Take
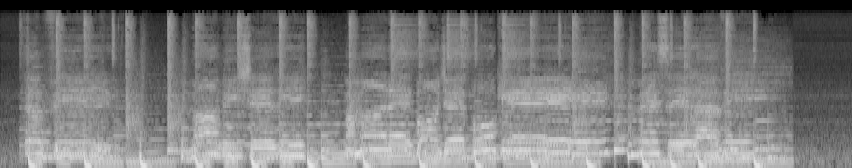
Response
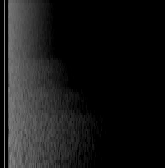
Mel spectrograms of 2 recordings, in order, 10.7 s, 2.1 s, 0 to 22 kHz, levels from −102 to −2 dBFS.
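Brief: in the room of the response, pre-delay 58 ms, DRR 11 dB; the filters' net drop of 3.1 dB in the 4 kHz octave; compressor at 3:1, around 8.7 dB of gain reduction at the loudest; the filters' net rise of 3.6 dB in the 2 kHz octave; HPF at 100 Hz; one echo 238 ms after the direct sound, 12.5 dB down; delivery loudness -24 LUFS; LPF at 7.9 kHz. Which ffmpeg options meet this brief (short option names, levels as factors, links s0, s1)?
-filter_complex "[0:a]highpass=100,lowpass=7900,equalizer=f=2000:t=o:g=6,equalizer=f=4000:t=o:g=-7,acompressor=threshold=0.0316:ratio=3,aecho=1:1:238:0.237,asplit=2[s0][s1];[1:a]atrim=start_sample=2205,adelay=58[s2];[s1][s2]afir=irnorm=-1:irlink=0,volume=0.251[s3];[s0][s3]amix=inputs=2:normalize=0,volume=2.11"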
